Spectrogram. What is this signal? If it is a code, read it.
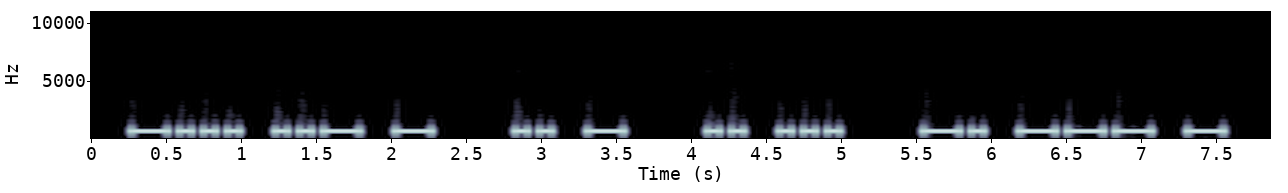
Morse code, heard as a keyed tone, about 15 wpm, 700 Hz. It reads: BUT IT IS NOT
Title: Sentences from Top 1000 Words - Review Part 4 - 15wpm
